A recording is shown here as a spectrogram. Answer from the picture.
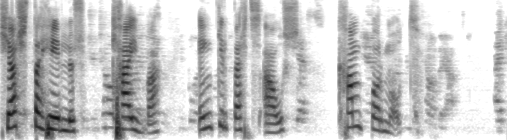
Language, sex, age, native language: Icelandic, female, 20-29, Icelandic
